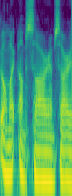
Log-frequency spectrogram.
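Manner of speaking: ordinary talk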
